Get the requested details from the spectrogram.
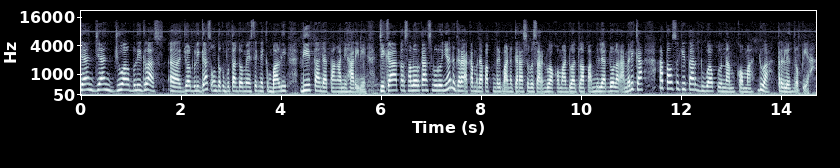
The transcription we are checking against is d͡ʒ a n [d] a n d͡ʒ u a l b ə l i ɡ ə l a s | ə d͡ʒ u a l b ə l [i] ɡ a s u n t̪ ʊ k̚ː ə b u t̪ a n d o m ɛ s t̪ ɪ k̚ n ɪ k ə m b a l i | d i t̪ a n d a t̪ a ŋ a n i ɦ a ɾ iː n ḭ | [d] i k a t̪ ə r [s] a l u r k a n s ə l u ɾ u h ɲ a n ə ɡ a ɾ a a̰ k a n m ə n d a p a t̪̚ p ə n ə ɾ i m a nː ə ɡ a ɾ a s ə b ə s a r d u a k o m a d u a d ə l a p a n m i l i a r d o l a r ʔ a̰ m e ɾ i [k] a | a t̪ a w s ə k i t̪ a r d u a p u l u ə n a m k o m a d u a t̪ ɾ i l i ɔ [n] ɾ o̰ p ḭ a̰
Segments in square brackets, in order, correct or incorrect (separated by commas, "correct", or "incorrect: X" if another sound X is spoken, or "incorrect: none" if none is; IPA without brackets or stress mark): incorrect: d͡ʒ, correct, incorrect: d͡ʒ, correct, correct, correct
